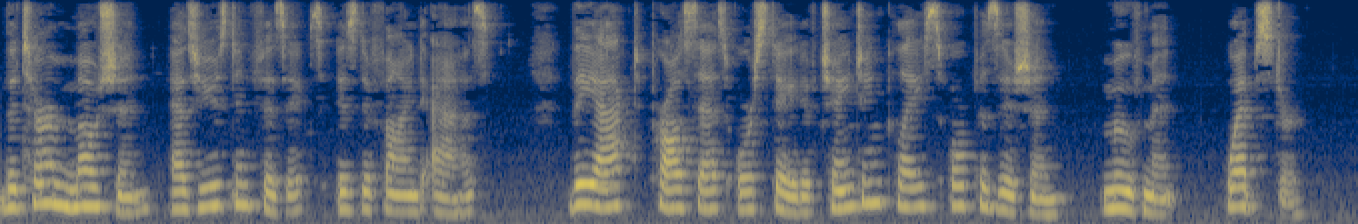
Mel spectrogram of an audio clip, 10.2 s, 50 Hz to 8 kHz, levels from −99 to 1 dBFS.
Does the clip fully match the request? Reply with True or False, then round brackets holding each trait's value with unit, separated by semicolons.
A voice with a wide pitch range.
False (4.2 semitones)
